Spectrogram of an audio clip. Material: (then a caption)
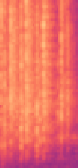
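Plastic. An oil-based Sharpie paint pen is shaken before use, as its directions instruct. Its mixing ball rattles in a quick run of bright, high-pitched clicks with almost no low end.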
